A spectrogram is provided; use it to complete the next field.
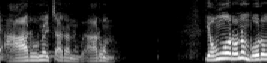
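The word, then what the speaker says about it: ארון: 여기 궤라고 하는 히브리 언어의 발음이 아론입니다. 아론.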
